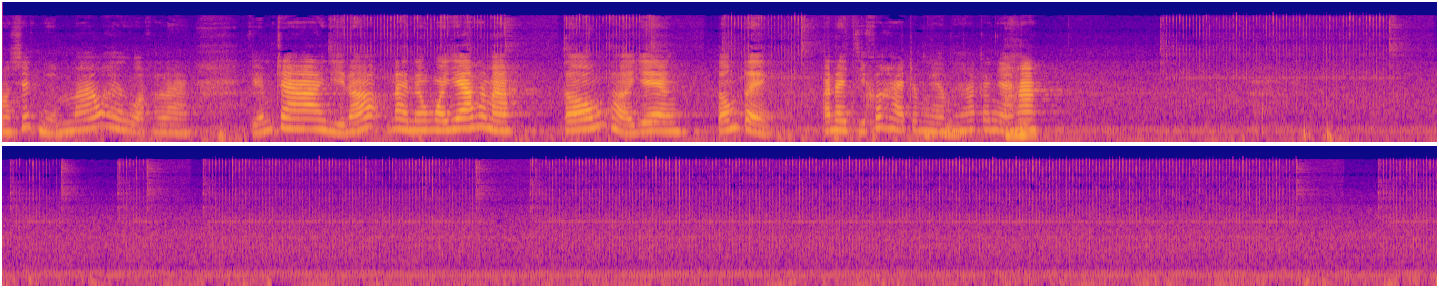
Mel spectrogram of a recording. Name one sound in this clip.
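A small electric tool hums steadily close by.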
